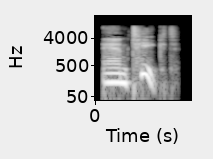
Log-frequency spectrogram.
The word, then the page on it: antiqued: British English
